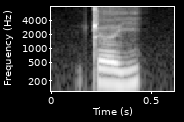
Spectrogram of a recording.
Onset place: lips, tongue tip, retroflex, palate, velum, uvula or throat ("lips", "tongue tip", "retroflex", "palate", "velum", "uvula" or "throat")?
retroflex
